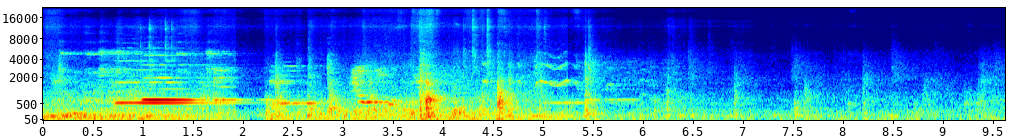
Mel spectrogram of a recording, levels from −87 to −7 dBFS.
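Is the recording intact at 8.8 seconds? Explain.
No. From 5.24 s to the end, one channel drops out, likely from a lost stereo side: the mono sum falls abruptly by about 6 dB.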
